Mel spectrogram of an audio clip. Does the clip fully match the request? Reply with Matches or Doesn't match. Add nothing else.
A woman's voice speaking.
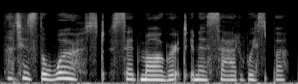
Matches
